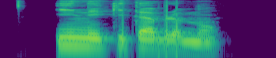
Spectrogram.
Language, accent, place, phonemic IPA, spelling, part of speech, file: French, France, Lyon, /i.ne.ki.ta.blə.mɑ̃/, inéquitablement, adverb, LL-Q150 (fra)-inéquitablement.wav
- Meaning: unequally; unfairly; unjustly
